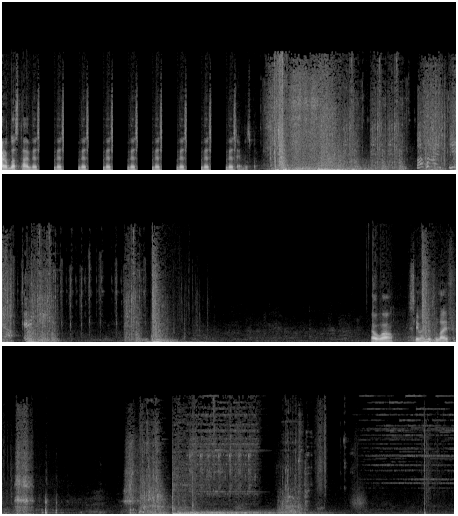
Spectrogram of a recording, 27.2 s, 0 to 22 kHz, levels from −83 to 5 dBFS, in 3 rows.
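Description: Stutter with silent gaps runs from 0.73 to 4.66 s: a 190 ms burst repeats eight times, each followed by about 301 ms of dead silence, a steady 491 ms cycle. The stream likely stalled and replayed its last fragment, losing the intervening audio.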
